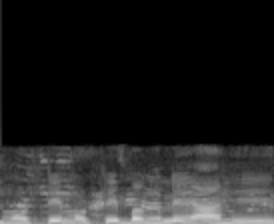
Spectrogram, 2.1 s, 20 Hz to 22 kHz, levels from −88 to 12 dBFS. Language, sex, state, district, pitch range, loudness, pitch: Marathi, female, Maharashtra, Mumbai Suburban, 205-220 Hz, -14 LUFS, 215 Hz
